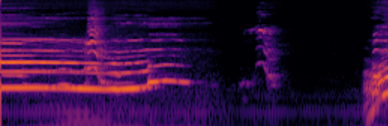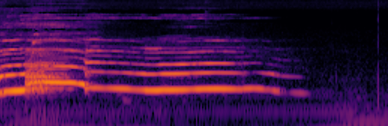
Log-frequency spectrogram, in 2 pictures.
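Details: A Border Collie Lab mix howls at the TV. It gives two long, sustained, mournful howls with a short quiet gap between them. The second rises, holds steady, and then slowly slides lower as it fades. A low hum runs underneath.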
